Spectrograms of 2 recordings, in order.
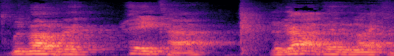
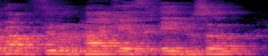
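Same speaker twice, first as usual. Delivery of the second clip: normal talking voice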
